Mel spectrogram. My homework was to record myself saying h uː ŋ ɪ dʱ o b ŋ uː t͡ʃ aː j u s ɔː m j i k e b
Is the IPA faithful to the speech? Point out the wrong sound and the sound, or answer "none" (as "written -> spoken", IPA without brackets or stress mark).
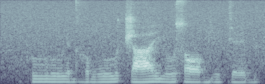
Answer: m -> b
